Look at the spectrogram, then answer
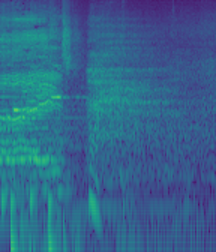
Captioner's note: sigh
